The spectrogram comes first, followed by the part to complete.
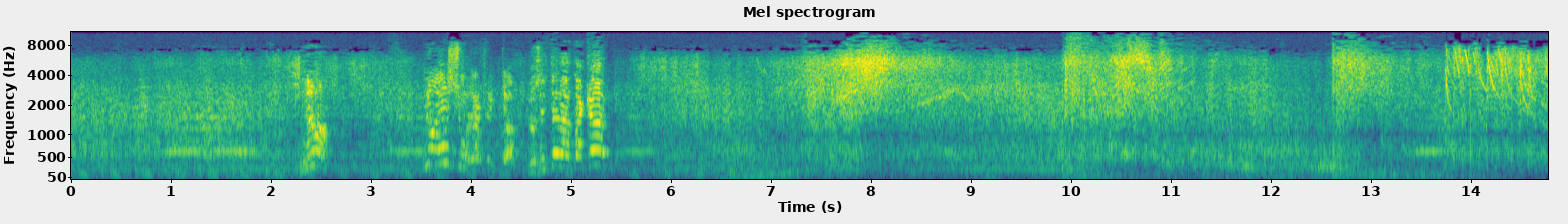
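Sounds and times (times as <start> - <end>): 
radio-drama effect of five airplanes flying overhead: 0.0 - 14.7
speech: 2.3 - 2.8, 3.5 - 6.0.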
